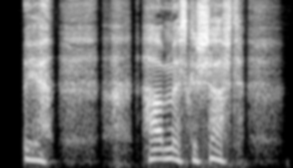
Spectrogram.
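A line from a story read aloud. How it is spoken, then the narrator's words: Man panting, rattling breath. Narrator (German): keuchte der Mann in dem roten Daunenanzug, der mit rasselndem Atem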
